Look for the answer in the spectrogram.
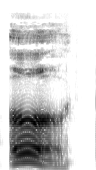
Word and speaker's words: err: Err, rhymes with hair. No, it rhymes with her.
